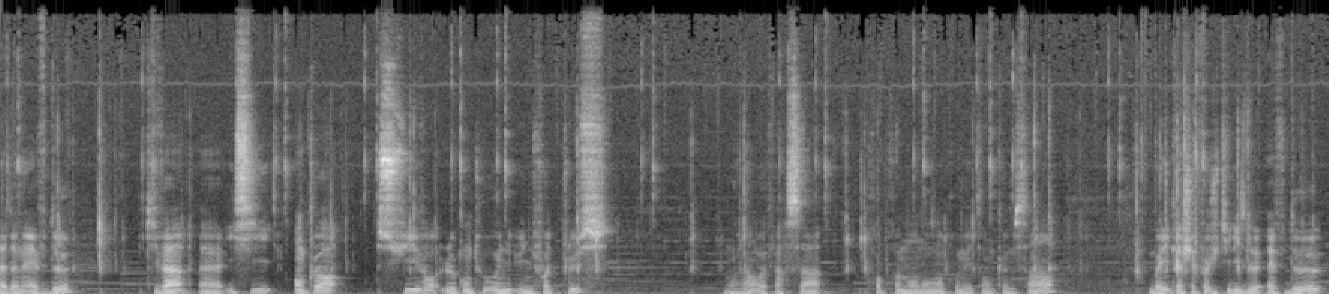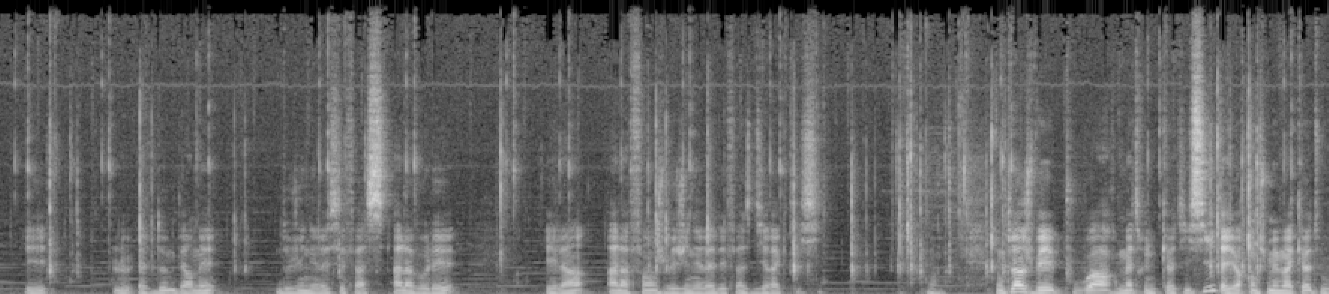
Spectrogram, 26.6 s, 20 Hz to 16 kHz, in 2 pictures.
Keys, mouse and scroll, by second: 0.2 click, 0.6 f, 1.9 g, 2.9 click, 3.1 f, 4.2 g, 4.6 click, 5.7 f, 7.5 g, 8.3 click, 8.4 f, 9.5 g, 10.2 click, 10.4 f, 11.5 shift+middle click, 11.9 alt+a, 12.0 click, 12.5 f, 13.6 click, 13.9 shift+middle click, 14.4 click, 14.7 g, 15.7 f, 16.8 shift+middle click, 17.5 click, 19.8 f, 20.2 click, 20.4 g, 21.3 Tab, 21.4-21.8 scroll down 1, 21.8 Tab, 22.4 alt+a, 22.6-24.9 shift+middle drag, 22.9-23.2 scroll up 1, 23.2 ctrl+r, 24.9 click, 25.5 ctrl+z.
